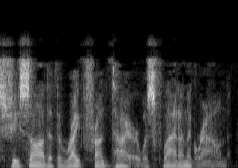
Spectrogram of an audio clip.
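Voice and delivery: usual speaking voice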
